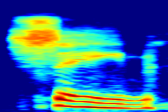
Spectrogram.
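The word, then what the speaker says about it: CEIN: creative educators international network it's c-e-i-n but it's pronounced sane that opportunity for us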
